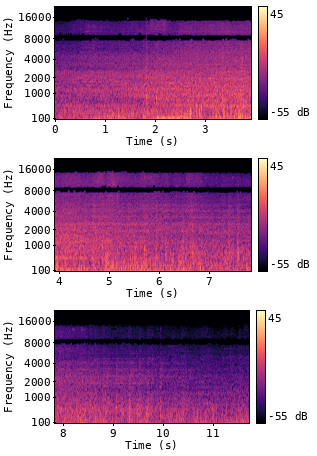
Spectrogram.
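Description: Seto-Ohashi Anpanman Torokko sightseeing train passing at close range, its wheels clattering over the rail joints. It is loudest about two to four seconds in and fades as it moves away.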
